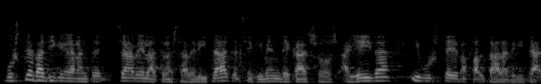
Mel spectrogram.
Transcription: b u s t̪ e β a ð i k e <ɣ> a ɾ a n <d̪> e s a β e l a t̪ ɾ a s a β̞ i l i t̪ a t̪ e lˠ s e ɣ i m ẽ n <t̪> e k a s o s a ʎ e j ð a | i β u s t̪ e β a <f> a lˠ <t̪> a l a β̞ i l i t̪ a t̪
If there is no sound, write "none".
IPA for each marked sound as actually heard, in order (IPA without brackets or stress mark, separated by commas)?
ɣ, t̪, d̪, f, t̪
